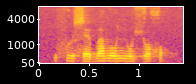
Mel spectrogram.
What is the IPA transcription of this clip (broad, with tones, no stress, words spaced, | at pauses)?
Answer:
fɯ˧˩ ɬɛ˧˩ba˥vo˧˥ɲo˧˥ ço˧˥χ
